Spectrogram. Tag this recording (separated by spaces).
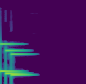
collect item life object game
